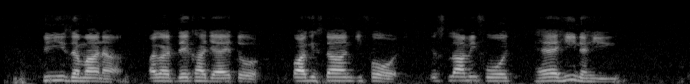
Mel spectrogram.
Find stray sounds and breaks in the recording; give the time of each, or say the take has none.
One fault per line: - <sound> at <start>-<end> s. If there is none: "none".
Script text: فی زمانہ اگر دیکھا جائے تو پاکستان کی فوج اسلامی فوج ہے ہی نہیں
none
